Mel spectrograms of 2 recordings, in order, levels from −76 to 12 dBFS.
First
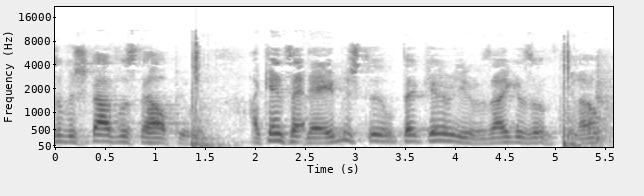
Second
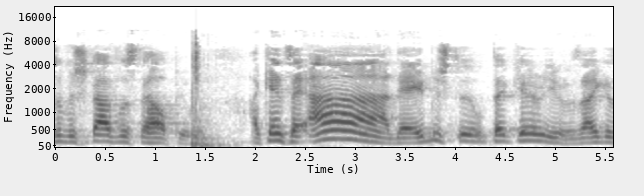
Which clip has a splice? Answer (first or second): first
